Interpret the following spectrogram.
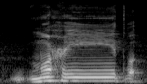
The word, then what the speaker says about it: محیط: محیط، میم پیش مو، حا یا زیر حی، محی، طا ساکن، محیط.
